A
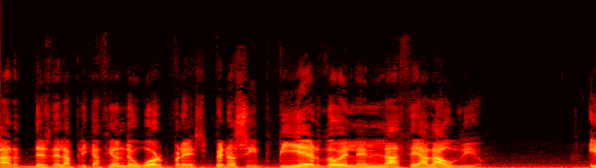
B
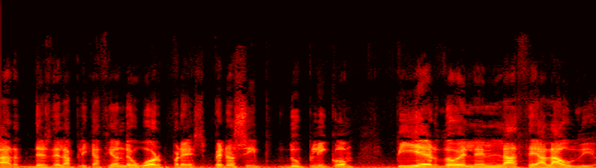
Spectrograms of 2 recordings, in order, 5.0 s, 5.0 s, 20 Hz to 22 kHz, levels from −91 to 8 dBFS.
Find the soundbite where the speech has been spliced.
A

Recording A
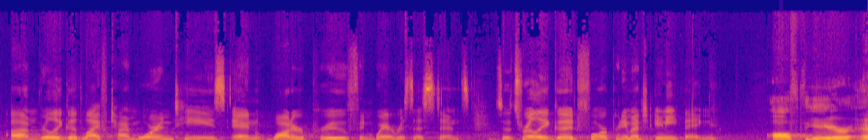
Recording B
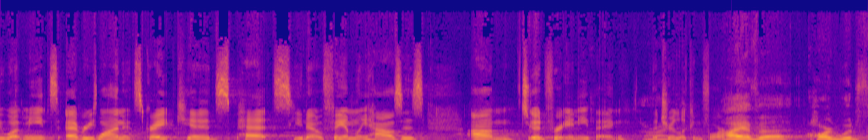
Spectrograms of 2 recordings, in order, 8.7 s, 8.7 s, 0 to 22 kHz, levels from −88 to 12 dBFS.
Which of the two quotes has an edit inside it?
B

